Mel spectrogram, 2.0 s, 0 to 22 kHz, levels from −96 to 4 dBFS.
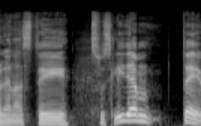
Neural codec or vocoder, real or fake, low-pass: vocoder, 44.1 kHz, 128 mel bands, Pupu-Vocoder; fake; 14.4 kHz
